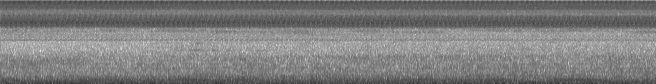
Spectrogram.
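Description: A cicada's steady, high, hissing drone fills the air without a break.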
